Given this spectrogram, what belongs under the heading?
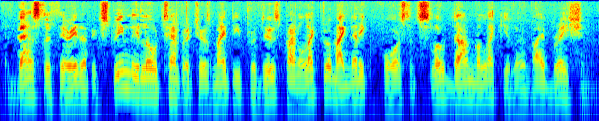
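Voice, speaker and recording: An actor playing a calm, authoritative space patrol commander with a husky voice in a 1950s radio serial. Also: male voice, fairly low pitch, fast. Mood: explaining. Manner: decisive, patiently explanatory. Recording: muffled 1950s radio recording.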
